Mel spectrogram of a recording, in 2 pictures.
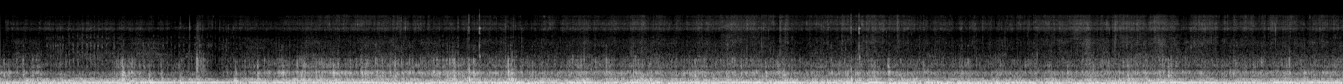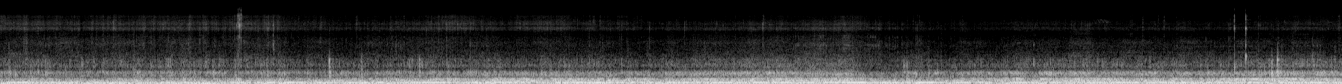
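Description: Wind buffets and rumbles loudly outdoors.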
